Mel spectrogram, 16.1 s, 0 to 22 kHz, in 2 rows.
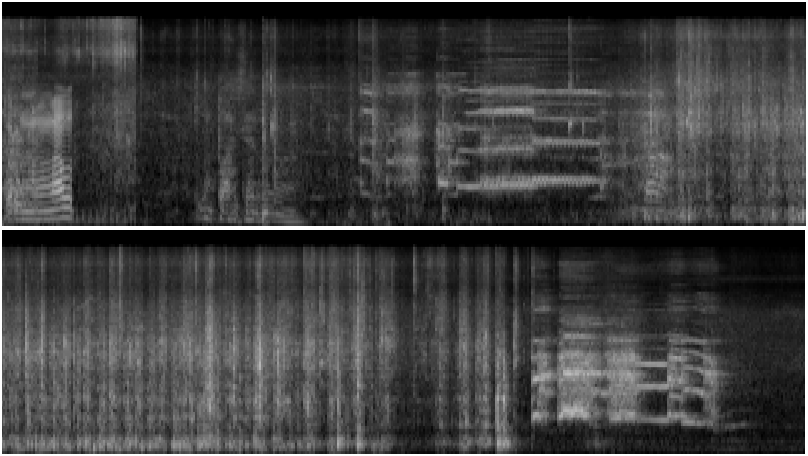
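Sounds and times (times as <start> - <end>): rooster crowing: 3.5 - 6.6, 13.3 - 15.6
fish slapping onto a heap: 6.6 - 7.8.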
